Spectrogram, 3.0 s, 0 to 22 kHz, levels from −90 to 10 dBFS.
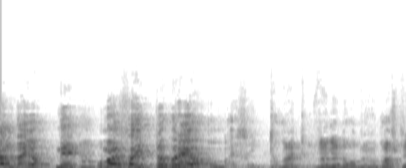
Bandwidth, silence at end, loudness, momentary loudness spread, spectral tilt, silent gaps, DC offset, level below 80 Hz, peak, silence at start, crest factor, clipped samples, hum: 9.4 kHz; 0 s; -24 LUFS; 16 LU; -4.5 dB/octave; none; under 0.1%; -60 dBFS; -6 dBFS; 0 s; 18 dB; under 0.1%; none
